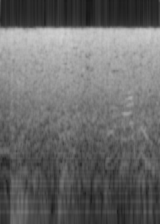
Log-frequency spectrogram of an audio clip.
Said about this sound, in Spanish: Con solo abrir la puerta de su portal, los vecinos veían entrar el agua con tal fuerza, con tal velocidad, que la riada ha subido escaleras sin trabajo, con vida propia prácticamente.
